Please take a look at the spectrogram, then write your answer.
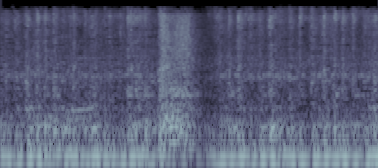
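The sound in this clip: A loud open-wheel modified race car engine with a big four-barrel carburetor runs steadily, a deep rumbling idle with a short burst of harsher, brighter noise about midway.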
